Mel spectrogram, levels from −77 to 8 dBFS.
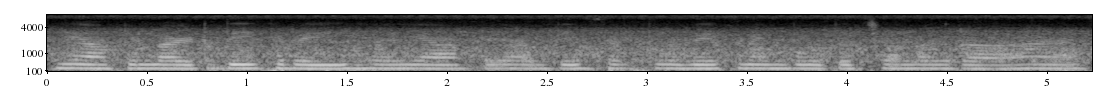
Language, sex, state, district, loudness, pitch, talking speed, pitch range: Hindi, female, Haryana, Jhajjar, -16 LUFS, 200 Hz, 220 wpm, 195-205 Hz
